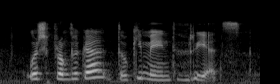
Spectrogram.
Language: Afrikaans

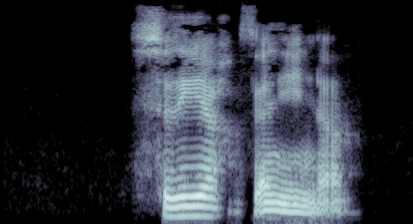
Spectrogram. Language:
Kabyle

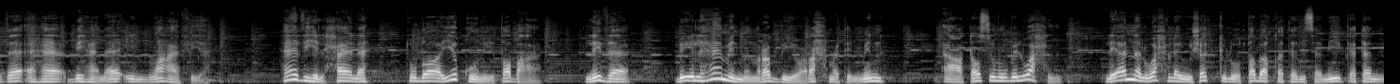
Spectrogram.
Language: Arabic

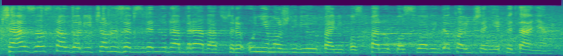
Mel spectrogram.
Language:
Polish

